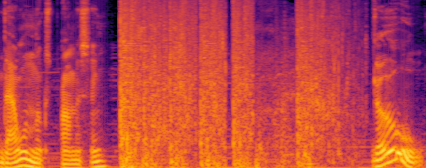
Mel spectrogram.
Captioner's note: zombies skulls getting bashed in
